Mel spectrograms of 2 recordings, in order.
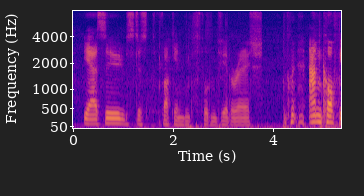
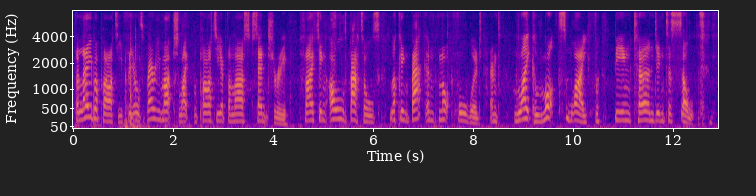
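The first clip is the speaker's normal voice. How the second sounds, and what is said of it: Keir Starmer impression. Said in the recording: “I'm just gonna give her a Keir Starmer voice.”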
